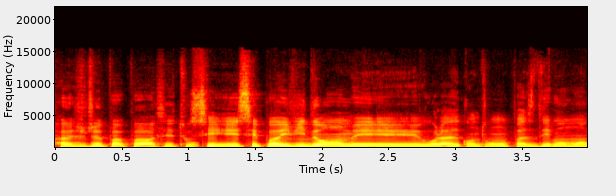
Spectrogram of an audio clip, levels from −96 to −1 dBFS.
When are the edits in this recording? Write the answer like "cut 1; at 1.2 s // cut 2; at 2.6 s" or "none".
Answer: cut 1; at 0.9 s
